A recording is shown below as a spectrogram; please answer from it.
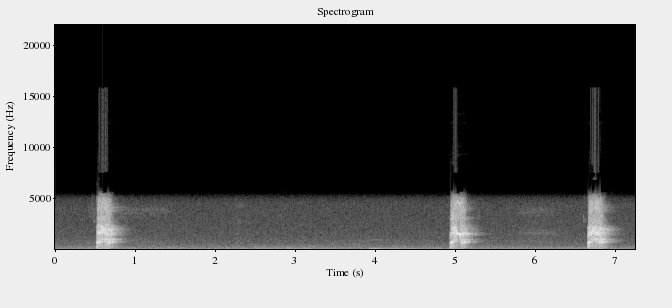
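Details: Jack Russell Terrier named Sugar, a pet dog playing with a toy monkey indoors, gives three short sharp barks, the first alone and two more about four and six seconds later, with quiet room noise between.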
